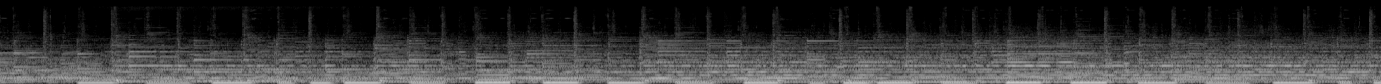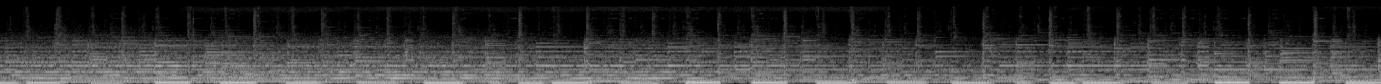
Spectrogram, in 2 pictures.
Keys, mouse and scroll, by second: 0.7 middle click, 16.4 click, 22.2 click.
